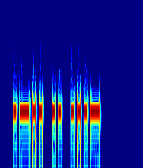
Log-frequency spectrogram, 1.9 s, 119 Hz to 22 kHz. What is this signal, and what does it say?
Morse code, heard as a keyed tone, about 28 wpm, 700 Hz. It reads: LIV
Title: USA Common Names - Max 3 Letters - 28wpm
